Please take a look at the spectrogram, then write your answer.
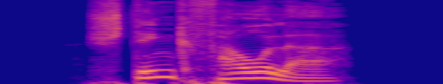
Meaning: inflection of stinkfaul: 1. strong/mixed nominative masculine singular 2. strong genitive/dative feminine singular 3. strong genitive plural
- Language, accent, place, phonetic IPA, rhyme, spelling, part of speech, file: German, Germany, Berlin, [ˌʃtɪŋkˈfaʊ̯lɐ], -aʊ̯lɐ, stinkfauler, adjective, De-stinkfauler.ogg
